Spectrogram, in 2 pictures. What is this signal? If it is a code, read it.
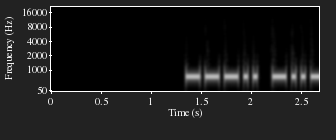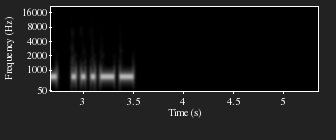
Morse code, heard as a keyed tone, about 29 wpm, 700 Hz. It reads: 8X3
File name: Speed-Racing - Three Letter-Number Combinations - 25wpm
